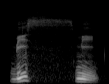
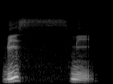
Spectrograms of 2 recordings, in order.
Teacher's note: Dalam keadaan sukun huruf sin harus dialirkan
